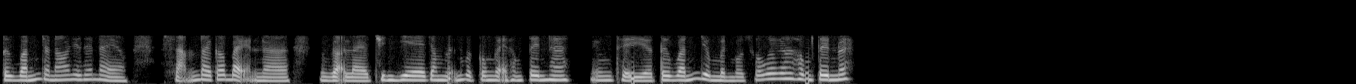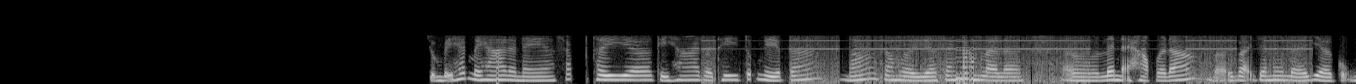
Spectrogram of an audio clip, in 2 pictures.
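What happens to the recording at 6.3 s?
At 6.32 s a Bluetooth headset packet repeat begins and runs to 6.34 s. Voice packets were lost for 22.5 ms, which fits six 3.75 ms packets. The chip decoded the last good packet's bits again each time. That 3.75 ms repeat gives a brief, steady buzz near 267 Hz.

Under it, and across the whole clip, the Bluetooth CVSD headset codec is plainly audible. Nothing above 4 kHz gets through. Its adaptive one-bit steps give s sounds a scratchy edge and leave a granular hiss under the speech.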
